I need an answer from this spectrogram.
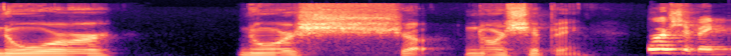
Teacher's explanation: Swedish does these weird things where K turn into like sh sounds every once in a while but not all the time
